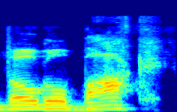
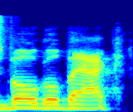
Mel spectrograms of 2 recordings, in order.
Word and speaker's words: Vogelbach: I think someone pronounced it Vogelbach, and which I'm sure, you know, many generations ago, that was the correct pronunciation, but it's Vogelbach.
